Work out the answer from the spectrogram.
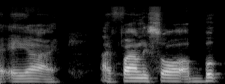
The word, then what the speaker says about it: Ai: Of course, Amiri Baraka, Larry Neal, Askia Toure, Sonia Sanchez, Nikki Giovanni, Carolyn Rogers, the poet, I believe her name is pronounced AI.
